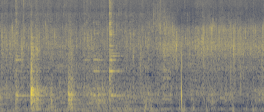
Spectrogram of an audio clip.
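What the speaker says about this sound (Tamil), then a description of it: "இதையும் எண்ணெயில் போட்டு நல்லா ஃப்ரை பண்ணிக்கோங்க." Three green chillies fry in hot oil for a mushroom dum biryani, a steady close sizzle with a few sharper stirring clinks against the pan.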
